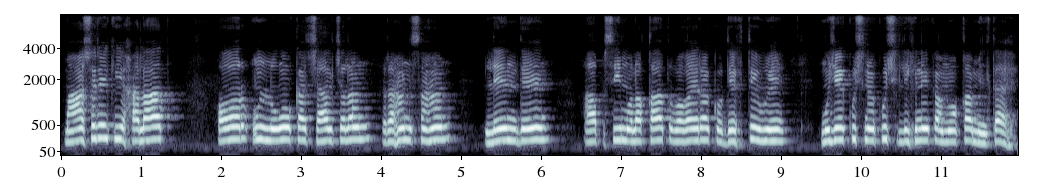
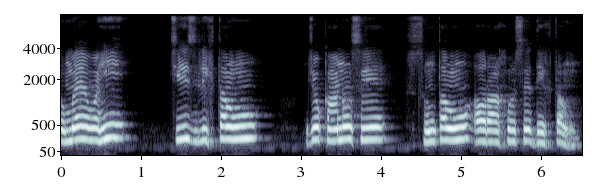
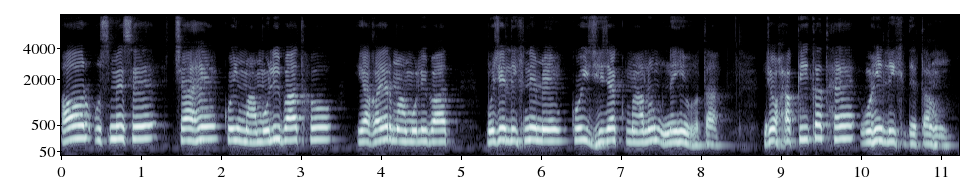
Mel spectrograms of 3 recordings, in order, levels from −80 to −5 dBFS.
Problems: background sounds at intervals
